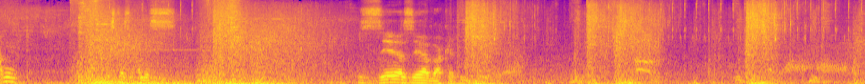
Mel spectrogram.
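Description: Swords clash and strike with loud metallic hits.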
